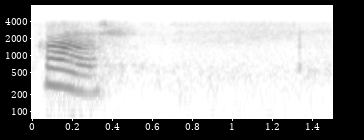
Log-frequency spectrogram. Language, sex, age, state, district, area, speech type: Kannada, female, 18-30, Karnataka, Davanagere, rural, conversation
